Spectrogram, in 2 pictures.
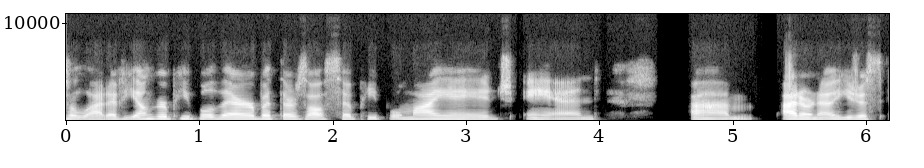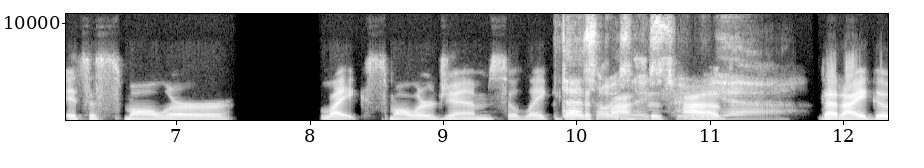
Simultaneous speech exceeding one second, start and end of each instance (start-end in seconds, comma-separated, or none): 9.8-11.1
